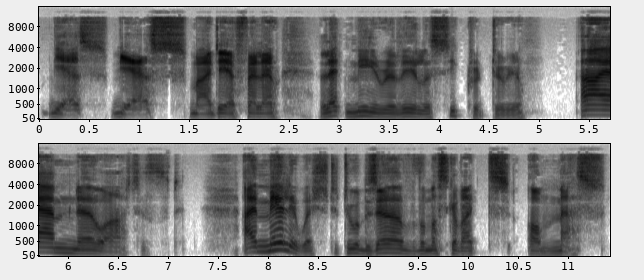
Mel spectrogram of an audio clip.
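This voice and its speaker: A man's voice: lowish voice, expressive, takes it slowly, a bit bright, no room sound, studio quality. A man voicing a suave, condescending male magician in an audiobook reading. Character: suave, condescending foreign magician, an older devil.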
